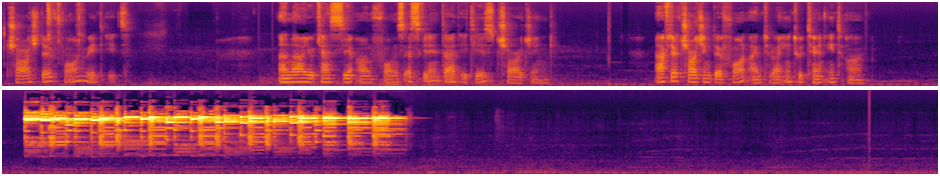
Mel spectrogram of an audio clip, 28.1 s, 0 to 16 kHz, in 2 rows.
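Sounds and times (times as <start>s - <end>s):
smartwatch start-up jingle: 14.4s - 20.1s.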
